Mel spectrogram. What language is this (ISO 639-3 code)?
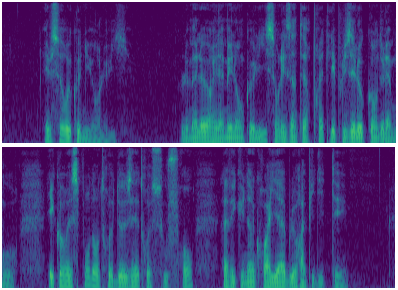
fra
